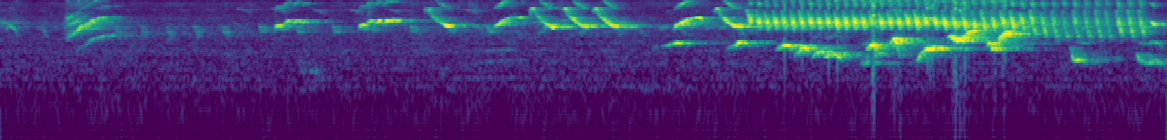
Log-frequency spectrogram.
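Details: Canary song played to stimulate silent canaries into singing: varied whistled and trilled phrases, sweeping notes building into a dense, fast buzzy trill near the end.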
